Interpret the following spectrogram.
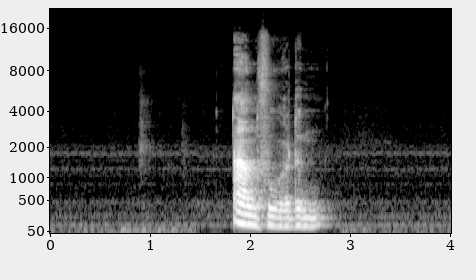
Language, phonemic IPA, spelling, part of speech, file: Dutch, /ˈaɱvurdə(n)/, aanvoerden, verb, Nl-aanvoerden.ogg
- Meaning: inflection of aanvoeren: 1. plural dependent-clause past indicative 2. plural dependent-clause past subjunctive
